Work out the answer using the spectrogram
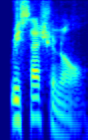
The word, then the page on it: recessional: American English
